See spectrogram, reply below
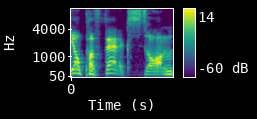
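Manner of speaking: horror-game killer monster voice. Describing a game villain killing the player, imitating Jack. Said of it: "rip your head off and then go, like".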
